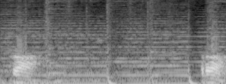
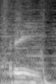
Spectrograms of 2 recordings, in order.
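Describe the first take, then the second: First: The ra is thick, with rounded, forward lips. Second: The ra is thin, with unrounded lips. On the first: "lidah kita itu agak menjorok ke depan" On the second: "Kalau dibaca tipis"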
